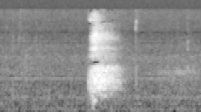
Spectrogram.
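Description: A toddler's short, breathy puff of air, close to the microphone, about a second in.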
